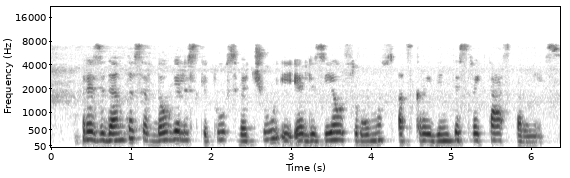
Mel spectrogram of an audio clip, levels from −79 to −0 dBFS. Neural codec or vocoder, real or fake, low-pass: none; real; 7.2 kHz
